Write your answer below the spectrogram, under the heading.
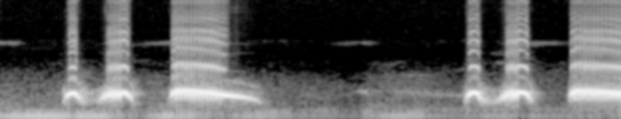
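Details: Spotted dove decoy calling in the afternoon to draw in wild doves, two three-note phrases of short hoots and a long falling coo in quick succession over a low background hum.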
